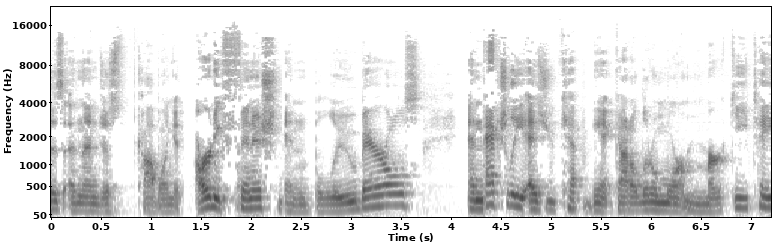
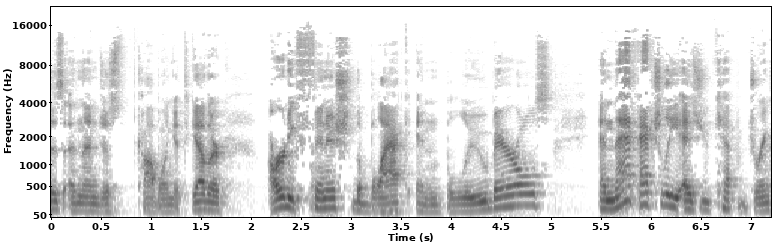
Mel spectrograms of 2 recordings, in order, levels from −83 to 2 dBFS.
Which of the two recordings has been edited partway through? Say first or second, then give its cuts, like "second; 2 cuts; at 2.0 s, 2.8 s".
first; 4 cuts; at 1.3 s, 2.3 s, 4.3 s, 5.4 s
